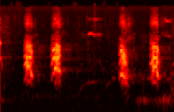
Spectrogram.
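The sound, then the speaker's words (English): A German Shepherd dog barks four times in two quick pairs, sharp, with short gaps of quiet between the barks. “You want to bark for me?”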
